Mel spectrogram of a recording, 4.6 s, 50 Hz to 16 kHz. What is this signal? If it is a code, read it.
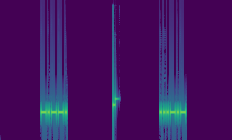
Morse code, heard as a keyed tone, about 36 wpm, 700 Hz. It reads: <KN> <SK>
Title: Single Character (Letter:Number:Punctuation:Prosign) Alt 35wpm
